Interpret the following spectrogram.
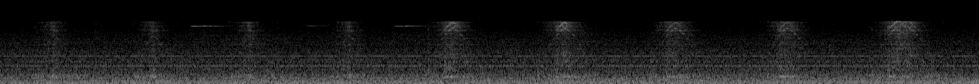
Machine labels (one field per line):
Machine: slide rail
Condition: normal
